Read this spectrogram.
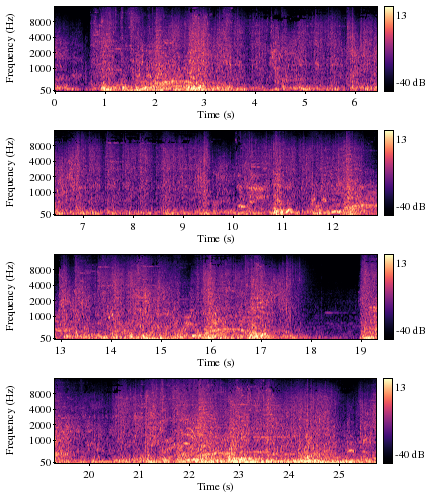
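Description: Magic spells crackle and whoosh in a busy fight.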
